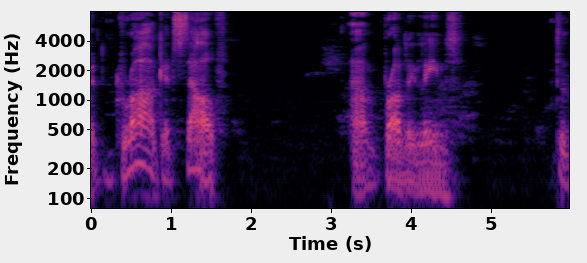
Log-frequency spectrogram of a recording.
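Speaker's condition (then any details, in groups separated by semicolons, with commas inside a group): Multiple sclerosis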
